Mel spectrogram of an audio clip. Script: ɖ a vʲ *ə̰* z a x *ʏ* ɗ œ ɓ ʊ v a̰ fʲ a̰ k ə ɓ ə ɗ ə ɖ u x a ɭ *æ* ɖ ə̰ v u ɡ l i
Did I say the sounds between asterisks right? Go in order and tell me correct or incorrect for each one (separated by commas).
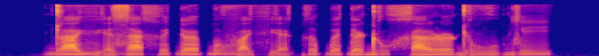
incorrect, correct, incorrect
